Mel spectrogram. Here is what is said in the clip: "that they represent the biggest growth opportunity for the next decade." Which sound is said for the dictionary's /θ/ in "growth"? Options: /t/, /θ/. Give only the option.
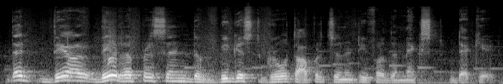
/t/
